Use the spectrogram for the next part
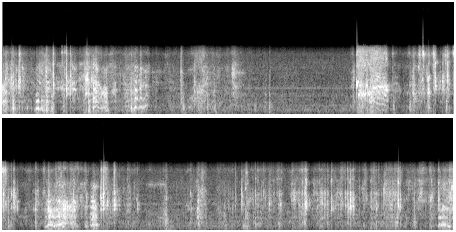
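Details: Bella, a pit bull, growls loudly while trying to get a piece of dried sweet potato out of a Jolly Ball; rough, broken growling bursts come in irregular runs with brief pauses, along with rustling and chewing noises.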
